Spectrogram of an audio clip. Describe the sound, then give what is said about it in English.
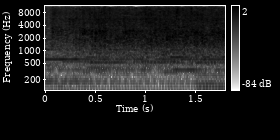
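A church audience claps steadily, a dense, continuous patter of many hands with no pauses, mixed with a faint sustained musical tone underneath. “Come. Clap your hands for them now.”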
